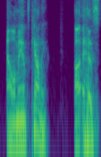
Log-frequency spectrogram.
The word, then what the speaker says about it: Alamance: Fun fact, the town of Mebane is located in both Orange and, pronounced it the way it's spelled there, Alamance County.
